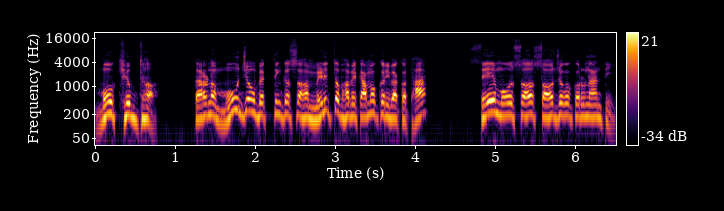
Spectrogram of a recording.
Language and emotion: Odia, angry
